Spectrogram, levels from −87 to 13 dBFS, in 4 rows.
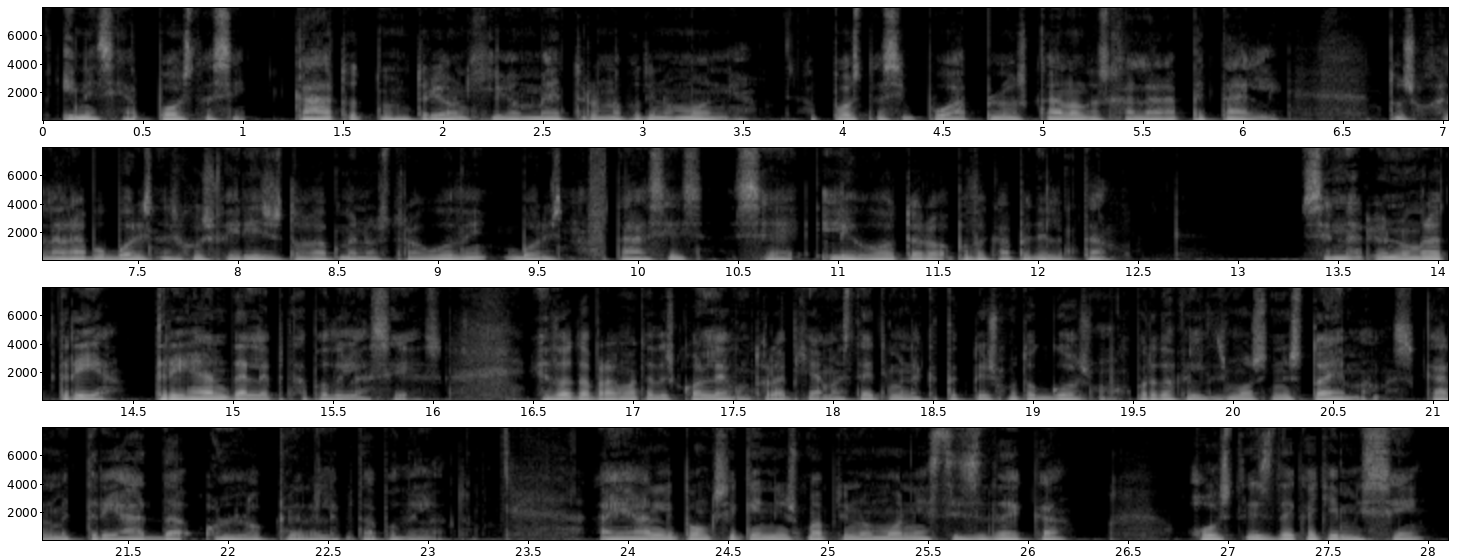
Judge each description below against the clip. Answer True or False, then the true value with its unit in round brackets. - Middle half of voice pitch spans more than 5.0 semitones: False (3.6 semitones)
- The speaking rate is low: False (155 wpm)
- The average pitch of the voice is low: True (115 Hz)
